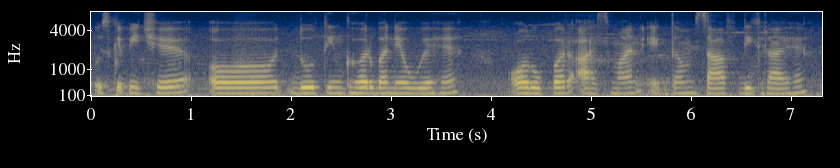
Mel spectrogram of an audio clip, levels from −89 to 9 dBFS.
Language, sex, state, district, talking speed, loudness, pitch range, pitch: Hindi, female, Gujarat, Gandhinagar, 140 wpm, -17 LUFS, 185-195 Hz, 190 Hz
